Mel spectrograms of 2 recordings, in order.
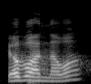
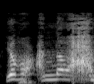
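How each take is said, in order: First: Raised but civil call to the wife; polite first call. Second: Impatient husband's high, loud shout; yelling. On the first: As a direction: call her out, holding back the temper. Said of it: "처음에 이렇게 공손하게 말해요". (공손하게 아내를 부르기) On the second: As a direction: yell for the wife to come out. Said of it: "막 소리 질러요". (아내에게 버럭 소리 지르기) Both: Acted.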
